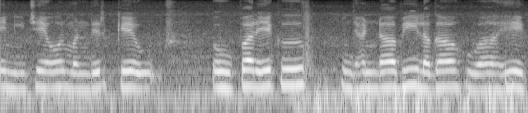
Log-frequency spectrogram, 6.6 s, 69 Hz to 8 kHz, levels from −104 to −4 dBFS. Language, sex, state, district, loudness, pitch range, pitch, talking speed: Hindi, male, Bihar, Gopalganj, -17 LUFS, 190-205 Hz, 200 Hz, 120 wpm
